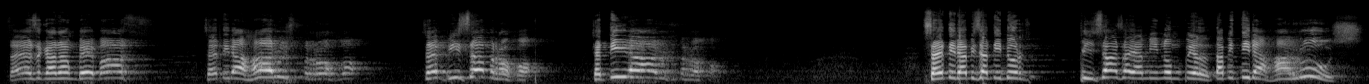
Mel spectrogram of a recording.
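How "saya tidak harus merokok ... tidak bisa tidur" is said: usual speaking voice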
